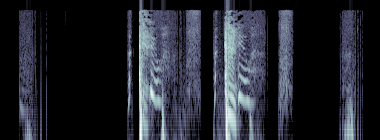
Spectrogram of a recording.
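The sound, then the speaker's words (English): Two loud sneezes burst out a couple of seconds apart, with sharp breathy onsets. Softer sniffs and breaths come before and after, and there is no talking. “I feel like I'm gonna sneeze.”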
